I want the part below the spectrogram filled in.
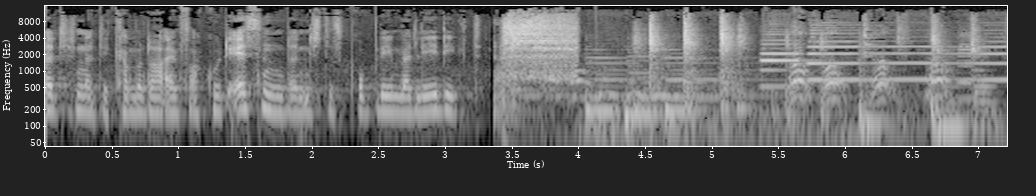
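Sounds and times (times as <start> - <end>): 
speech: 0.0 - 4.8
crowd of dogs barking and yelping: 3.7 - 7.1.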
